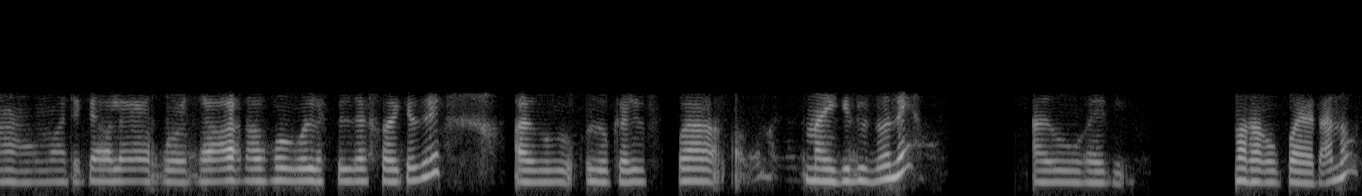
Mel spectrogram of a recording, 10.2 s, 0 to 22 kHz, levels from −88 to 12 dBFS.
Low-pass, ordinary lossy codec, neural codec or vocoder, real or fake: 3.6 kHz; Opus, 24 kbps; codec, 16 kHz in and 24 kHz out, 1 kbps, XY-Tokenizer; fake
